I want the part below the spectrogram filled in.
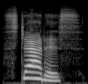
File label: "status", voice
